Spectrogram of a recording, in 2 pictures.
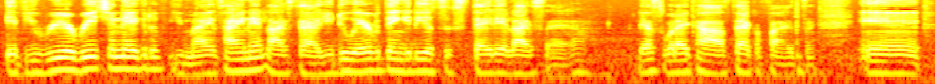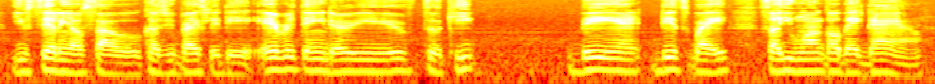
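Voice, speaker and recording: A man's voice: medium pitch, fairly even intonation, fairly quick, a little hiss or hum. A man in his twenties giving a rambling, emphatic motivational monologue, often chuckling and restarting sentences. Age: 20s. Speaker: vlogger.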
